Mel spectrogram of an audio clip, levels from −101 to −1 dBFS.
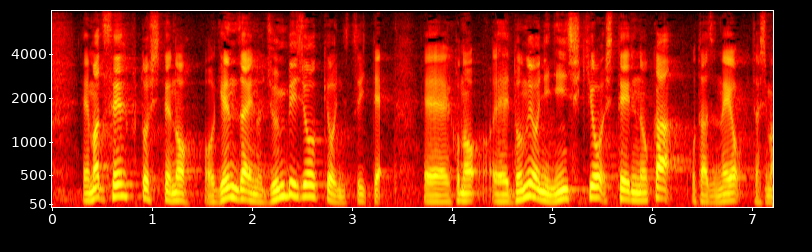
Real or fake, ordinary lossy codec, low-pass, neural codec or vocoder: real; none; none; none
